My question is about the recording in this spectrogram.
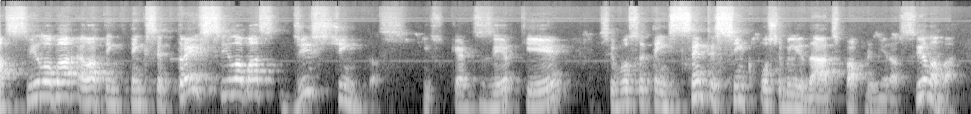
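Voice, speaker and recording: A man's voice: a little high, vocal fry, fairly bright tone. A middle-aged man from Brazil teaching a recorded math lecture. He explains step by step and keeps checking in with his students with short questioning tags. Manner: explains step by step, tags nearly every sentence with a questioning tag. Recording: echoey room.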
